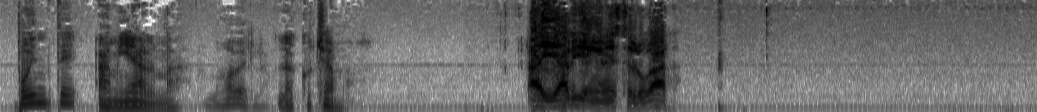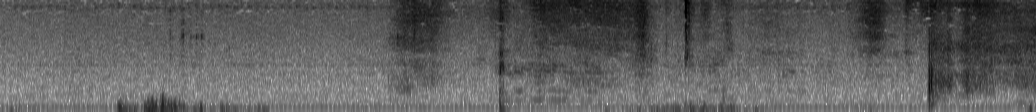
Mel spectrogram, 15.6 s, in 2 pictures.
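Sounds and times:
speech: 0:00.2 - 0:02.7, 0:04.0 - 0:05.1
fly buzzing: 0:10.6 - 0:15.5.

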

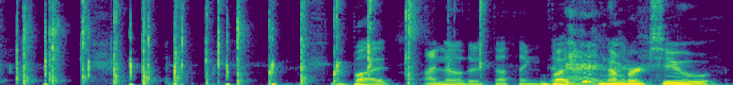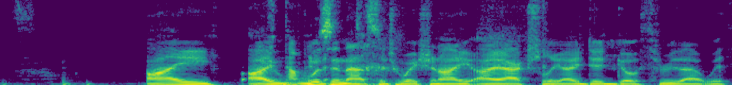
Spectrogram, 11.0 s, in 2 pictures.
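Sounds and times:
clapping: 0:00.0 - 0:03.7
speech: 0:02.6 - 0:05.5, 0:06.6 - 0:10.9.

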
